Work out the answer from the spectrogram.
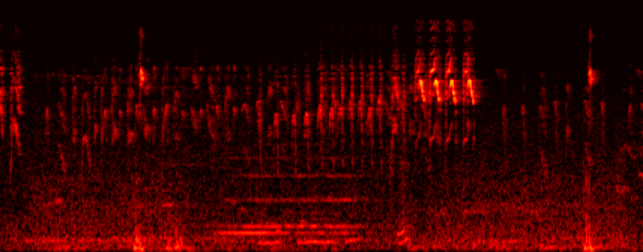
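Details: Ruby-cheeked sunbird chattering as a lure to make birds answer: rapid high twitters over a faint low hum, then a loud bunch of squeaky chirps and a single sharp note.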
